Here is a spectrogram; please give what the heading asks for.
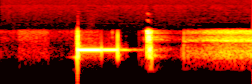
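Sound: voicemail beep tone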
